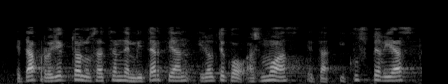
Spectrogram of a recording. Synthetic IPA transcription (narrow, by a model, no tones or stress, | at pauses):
e̞t̪apɾo̞je̞k̚t̪ualusat͡se̞nd̪e̞mbit̪aɾt̪e̞aniɾawt̪e̞ko̞ʔazmo̞ase̞t̪aikuspe̞ɣ̞ias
